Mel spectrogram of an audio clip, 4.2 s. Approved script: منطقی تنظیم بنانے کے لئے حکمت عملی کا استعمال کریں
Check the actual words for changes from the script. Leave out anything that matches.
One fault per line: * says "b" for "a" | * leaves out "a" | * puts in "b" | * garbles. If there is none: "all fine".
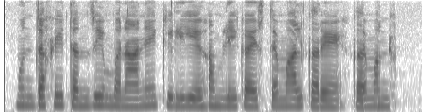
* leaves out "حکمت"
* garbles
